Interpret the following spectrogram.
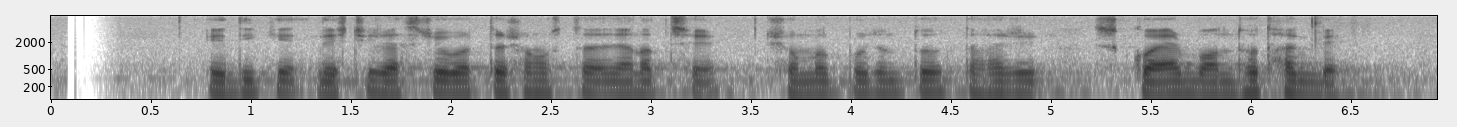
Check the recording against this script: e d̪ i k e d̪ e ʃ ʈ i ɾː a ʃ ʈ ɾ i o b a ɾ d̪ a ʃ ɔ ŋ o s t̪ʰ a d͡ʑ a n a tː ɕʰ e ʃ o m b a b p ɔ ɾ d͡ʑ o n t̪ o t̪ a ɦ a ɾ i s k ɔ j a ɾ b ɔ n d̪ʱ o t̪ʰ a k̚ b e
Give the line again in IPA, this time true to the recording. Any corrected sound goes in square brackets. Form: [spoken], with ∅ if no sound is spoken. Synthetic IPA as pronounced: e d̪ i k e d̪ e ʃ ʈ i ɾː a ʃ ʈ ɾ i o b a ɾ [t̪] a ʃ ɔ ŋ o s t̪ʰ a d͡ʑ a n a tː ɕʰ e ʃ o m b a b p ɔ ɾ d͡ʑ o n t̪ o t̪ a ɦ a ɾ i s k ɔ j a ɾ b ɔ n d̪ʱ o t̪ʰ a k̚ b e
